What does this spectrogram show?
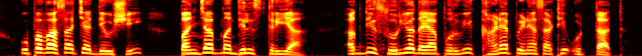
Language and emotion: Marathi, neutral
